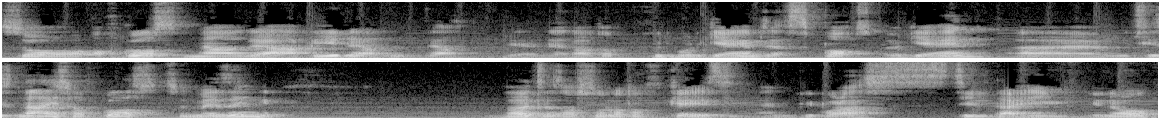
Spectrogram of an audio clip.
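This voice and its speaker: Music plays in the background as a man with a French accent speaks at a moderate pace. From France. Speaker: football academy coach. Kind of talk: interview. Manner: halting.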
